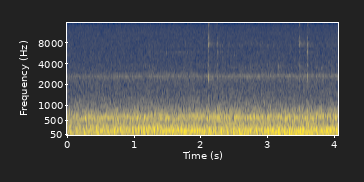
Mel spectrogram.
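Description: Steady low background rumble of room noise, with a few faint clicks about halfway through and near the end.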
